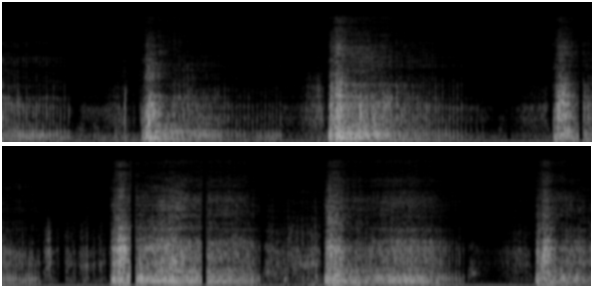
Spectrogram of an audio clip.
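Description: Tiger roaring repeatedly: about six separate roars, each starting suddenly and fading over a second or two, with short pauses between.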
